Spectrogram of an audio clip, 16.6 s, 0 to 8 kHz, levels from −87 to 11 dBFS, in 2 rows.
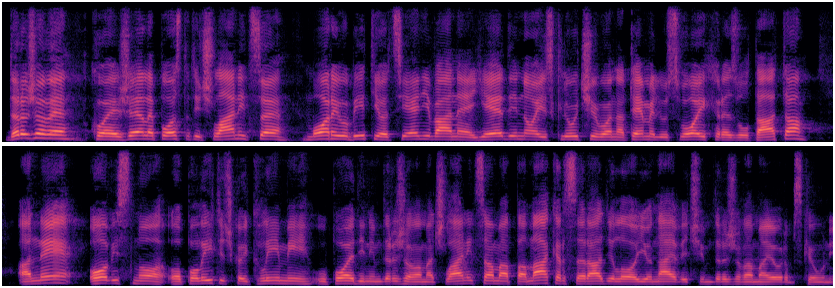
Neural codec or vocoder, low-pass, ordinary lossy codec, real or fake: codec, 16 kHz, 2 kbps, X-Codec, WavLM features, trained on Multilingual LibriSpeech; none; none; fake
